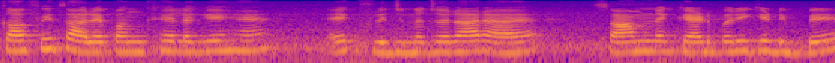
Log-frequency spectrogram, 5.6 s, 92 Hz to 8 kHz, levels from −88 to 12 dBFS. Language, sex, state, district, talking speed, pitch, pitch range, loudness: Hindi, female, Haryana, Charkhi Dadri, 160 wpm, 215 Hz, 205-225 Hz, -17 LUFS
